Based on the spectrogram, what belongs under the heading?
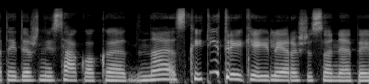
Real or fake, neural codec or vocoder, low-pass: fake; autoencoder, 48 kHz, 128 numbers a frame, DAC-VAE, trained on Japanese speech; 14.4 kHz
